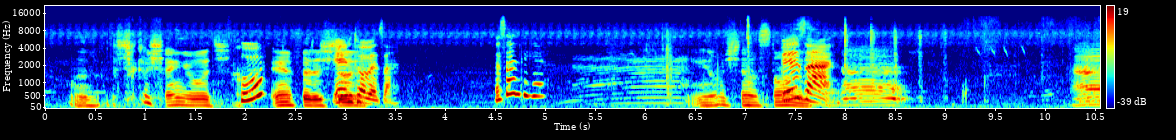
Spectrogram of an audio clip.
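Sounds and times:
speech: 0:00.2 - 0:03.6, 0:04.5 - 0:05.1, 0:06.5 - 0:08.6
cow mooing: 0:05.3 - 0:06.6, 0:07.5 - 0:08.7, 0:10.2 - 0:10.5.

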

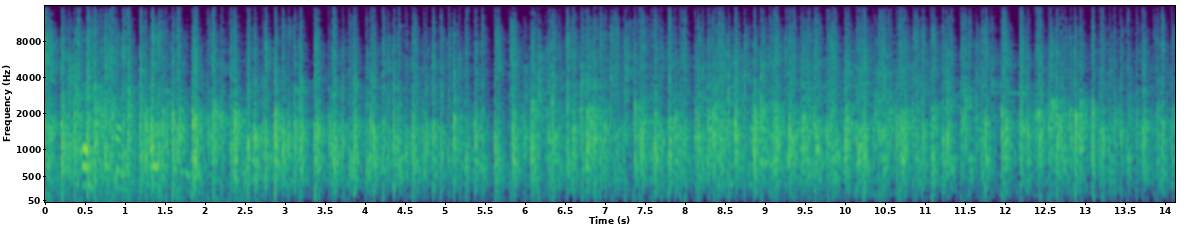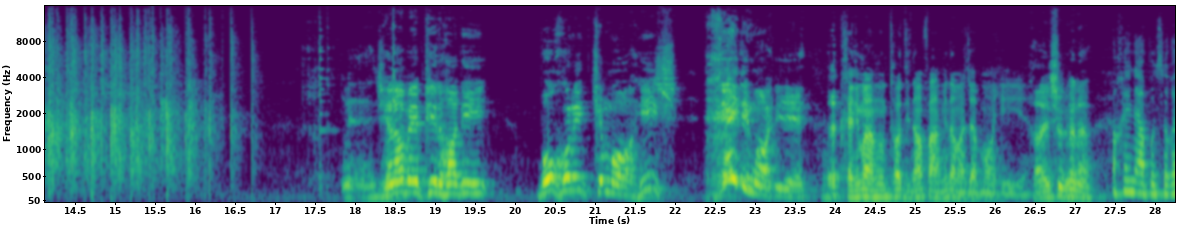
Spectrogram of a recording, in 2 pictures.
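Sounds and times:
small group clapping: 0:00.0 - 0:17.1
speech: 0:18.3 - 0:19.7, 0:20.3 - 0:28.2.

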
